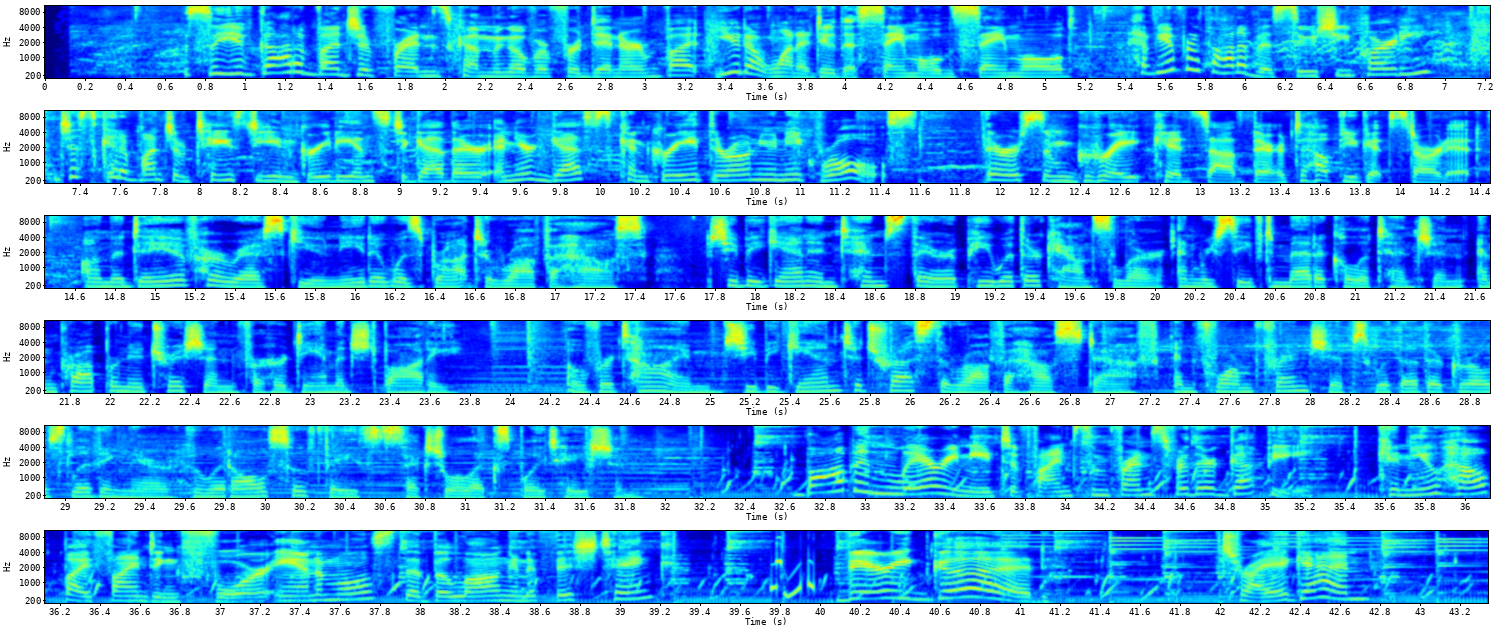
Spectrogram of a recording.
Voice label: Narration Female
